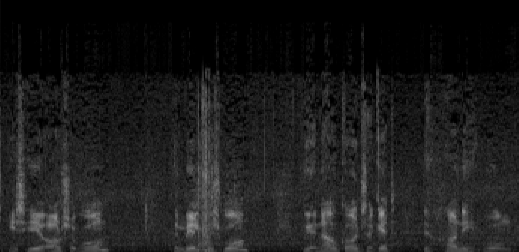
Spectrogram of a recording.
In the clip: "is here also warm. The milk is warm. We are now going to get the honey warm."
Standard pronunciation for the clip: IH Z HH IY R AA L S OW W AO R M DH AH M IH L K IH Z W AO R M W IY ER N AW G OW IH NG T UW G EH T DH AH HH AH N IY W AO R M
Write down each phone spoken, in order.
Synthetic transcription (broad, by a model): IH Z HH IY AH AA L S OW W AO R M DH AH M IH L K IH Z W AO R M W IY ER N AW G OW IH NG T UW G EH T DH AH HH AH N IY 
